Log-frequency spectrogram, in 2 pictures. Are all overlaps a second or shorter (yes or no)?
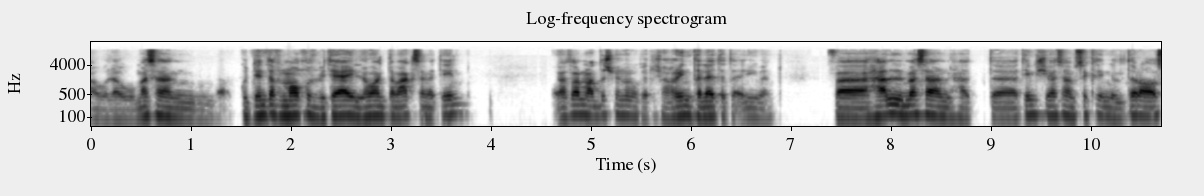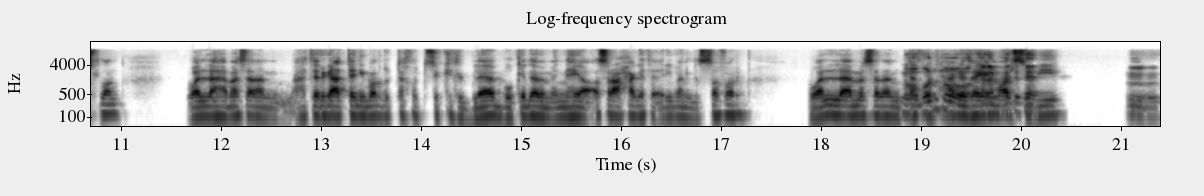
no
